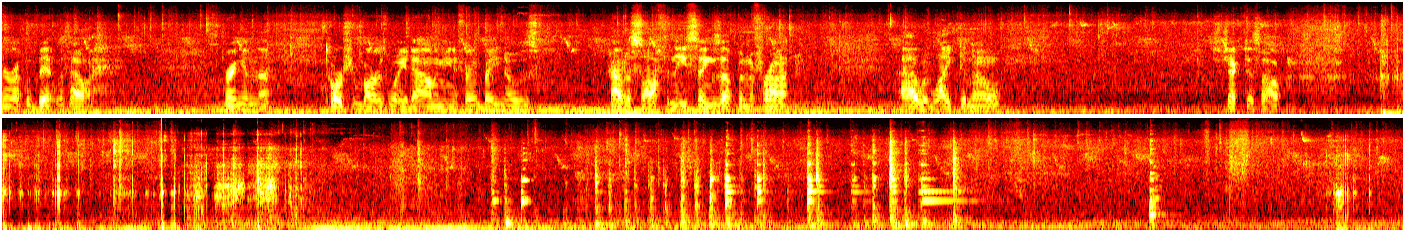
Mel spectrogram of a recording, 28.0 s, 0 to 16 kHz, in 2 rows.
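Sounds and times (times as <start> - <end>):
metal parts clanking and scraping: 22.1 - 23.9
ringing metallic notes: 23.2 - 23.9.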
